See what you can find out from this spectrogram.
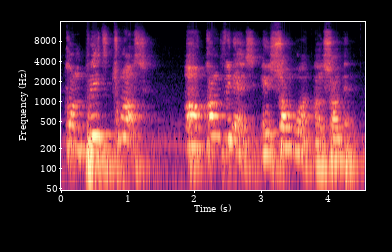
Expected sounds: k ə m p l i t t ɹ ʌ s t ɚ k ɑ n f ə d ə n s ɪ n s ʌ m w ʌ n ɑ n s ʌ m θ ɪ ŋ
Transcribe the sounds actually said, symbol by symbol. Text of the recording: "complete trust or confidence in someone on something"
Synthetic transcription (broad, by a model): k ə m p l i t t ɹ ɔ s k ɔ k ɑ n f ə d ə n s ɪ n s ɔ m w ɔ ɑ n s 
